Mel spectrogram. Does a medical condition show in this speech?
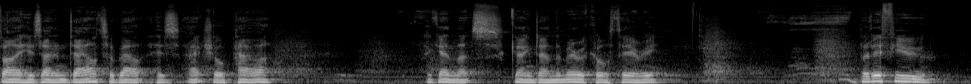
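Yes: Parkinson's; Parkinson's exercise programmes, table tennis and snooker groups.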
